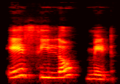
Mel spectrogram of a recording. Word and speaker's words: acoelomate: Okay, so the first one we are seeing is acoelomate. Okay, how do you pronounce this? Again, O is silent.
